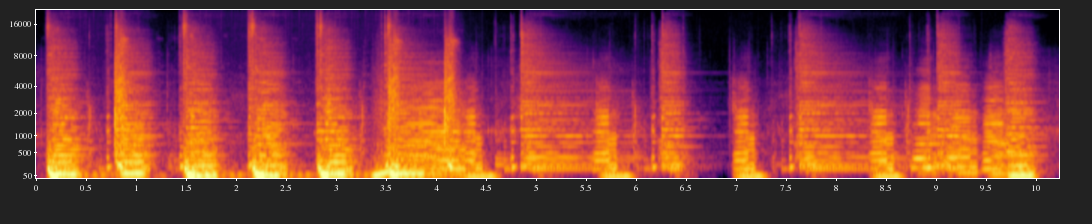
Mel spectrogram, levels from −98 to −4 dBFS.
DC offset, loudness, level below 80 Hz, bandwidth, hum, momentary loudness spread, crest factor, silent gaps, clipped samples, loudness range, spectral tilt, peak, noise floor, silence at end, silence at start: under 0.1%; -16 LUFS; -18 dBFS; 19.5 kHz; none; 12 LU; 14 dB; none; under 0.1%; 9 LU; -5.5 dB/octave; 0 dBFS; -39 dBFS; 0.15 s; 0.1 s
